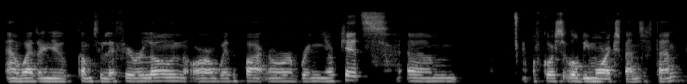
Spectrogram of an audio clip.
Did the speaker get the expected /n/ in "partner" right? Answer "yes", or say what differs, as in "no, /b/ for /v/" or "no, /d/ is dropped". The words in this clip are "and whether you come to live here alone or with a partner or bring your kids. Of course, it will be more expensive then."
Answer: yes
